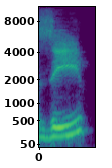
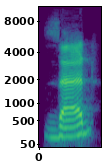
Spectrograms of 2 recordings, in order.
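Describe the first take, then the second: First: The letter is said a non-Canadian way. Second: The letter is said the Canadian way. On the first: "We don't pronounce it Z" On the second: "we call it Z in Canada"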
